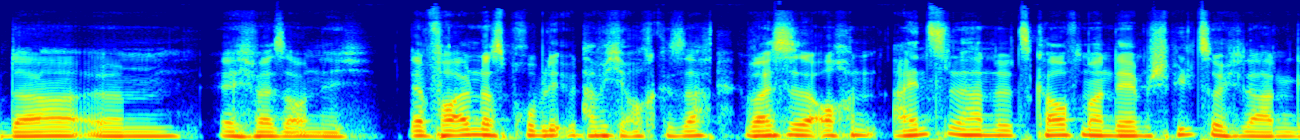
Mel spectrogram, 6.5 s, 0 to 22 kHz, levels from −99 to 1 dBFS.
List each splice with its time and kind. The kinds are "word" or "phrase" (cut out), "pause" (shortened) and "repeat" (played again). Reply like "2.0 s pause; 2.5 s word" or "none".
1.0 s pause; 2.9 s word; 3.6 s word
